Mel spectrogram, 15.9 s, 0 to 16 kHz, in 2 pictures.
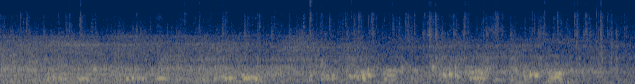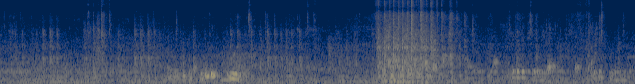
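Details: Racing pigeons of a flight team before their first marathon race (941 km) coo in soft, low, throaty bursts, with a brief flurry of wingbeats near the end.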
